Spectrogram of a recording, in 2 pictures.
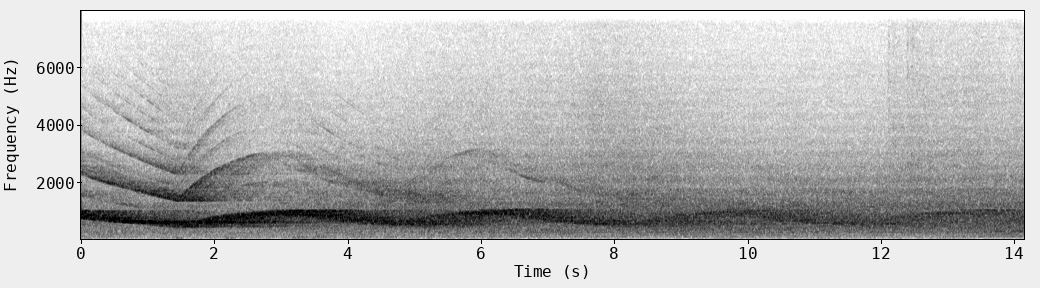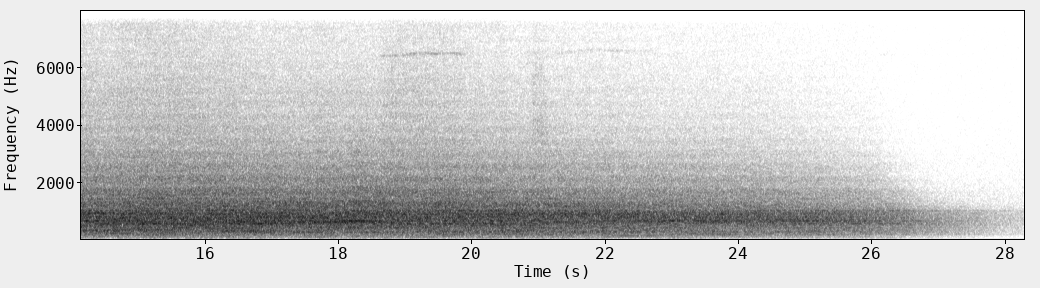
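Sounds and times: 
police siren in city traffic: 0.0 - 28.0.

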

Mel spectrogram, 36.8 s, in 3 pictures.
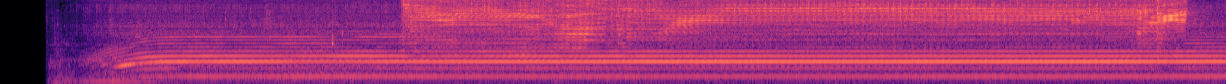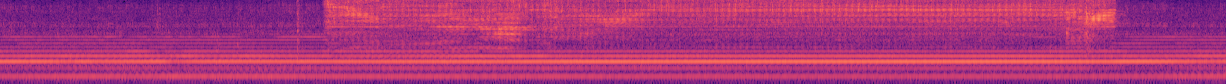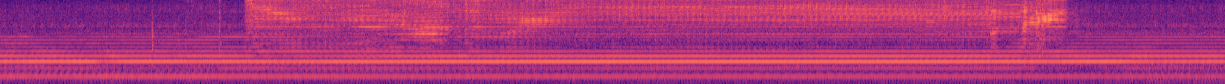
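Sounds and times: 
construction noise: 0.5 - 36.7.

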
